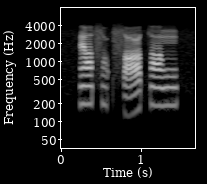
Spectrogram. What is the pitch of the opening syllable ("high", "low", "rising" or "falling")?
high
